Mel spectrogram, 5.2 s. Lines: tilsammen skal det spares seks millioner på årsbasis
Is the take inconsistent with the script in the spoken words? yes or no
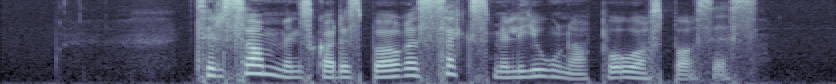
no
